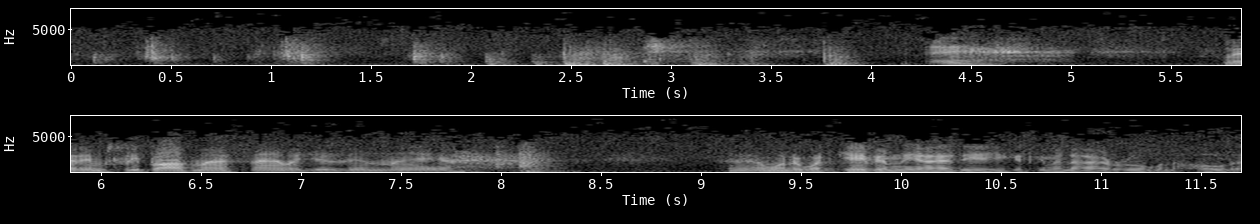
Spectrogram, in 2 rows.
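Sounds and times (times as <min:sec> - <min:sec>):
linen closet door opening and closing: 0:00.0 - 0:04.0, 0:07.9 - 0:08.4
speech: 0:04.4 - 0:04.7, 0:05.8 - 0:08.0, 0:09.1 - 0:11.6.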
